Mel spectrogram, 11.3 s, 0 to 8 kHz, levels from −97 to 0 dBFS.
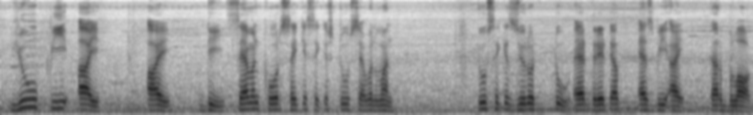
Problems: constant background noise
